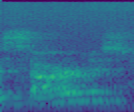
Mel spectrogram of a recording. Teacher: if a word had an E-R in it, the Elizabethans almost always pronounced it like an A-R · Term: Elizabethan pronunciations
